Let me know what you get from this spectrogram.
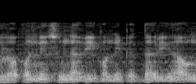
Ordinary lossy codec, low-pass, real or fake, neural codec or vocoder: none; 7.2 kHz; fake; vocoder, 22.05 kHz, 80 mel bands, HiFi-GAN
